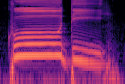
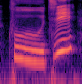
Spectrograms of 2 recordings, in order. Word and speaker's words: 굳이: 구디, 갈거디. 자, 구디, 갈거디 이렇게 읽습니까? 아니죠, 그죠? 굳이, 갈거지라고 읽죠. 분명히 드 소리로 써져 있지만 발음은 어떻게 해요? 즈로 발음을 하고 있어요.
